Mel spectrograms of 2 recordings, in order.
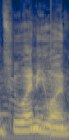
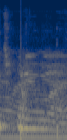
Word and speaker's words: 2NE1: I'm like, wait, is that how you pronounce it? Because I've been saying 2NE1. Yeah, it's actually 21.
